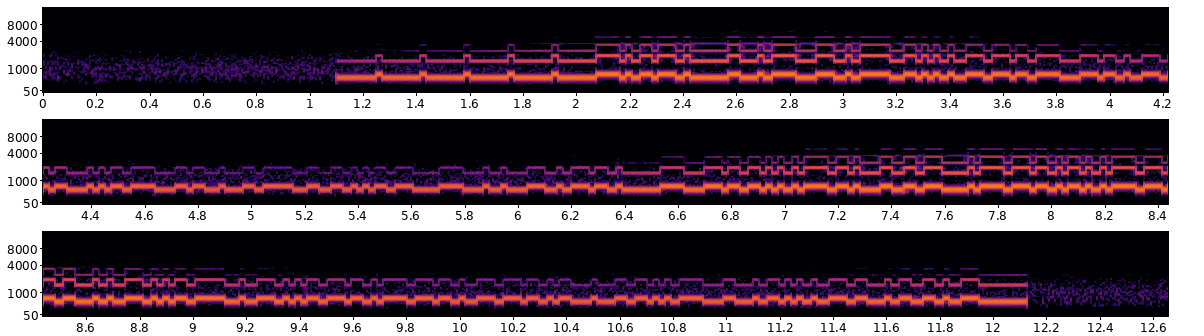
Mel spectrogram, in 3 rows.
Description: RTTY (45.45 baud, 170 Hz shift), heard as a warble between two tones, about 610 Hz centre, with fading. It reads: CONTRA O ABSOLUTISMO, O REGIME DE CASTAS E A BUROCRACIA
